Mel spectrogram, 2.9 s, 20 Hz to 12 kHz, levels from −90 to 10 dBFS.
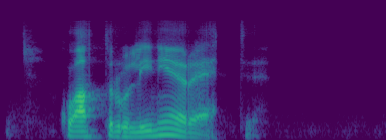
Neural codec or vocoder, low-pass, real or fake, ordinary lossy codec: codec, 16 kHz, 0.7 kbps, FocalCodec; 7.2 kHz; fake; Opus, 64 kbps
